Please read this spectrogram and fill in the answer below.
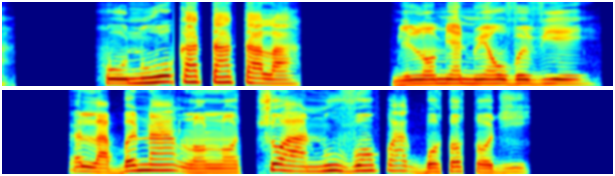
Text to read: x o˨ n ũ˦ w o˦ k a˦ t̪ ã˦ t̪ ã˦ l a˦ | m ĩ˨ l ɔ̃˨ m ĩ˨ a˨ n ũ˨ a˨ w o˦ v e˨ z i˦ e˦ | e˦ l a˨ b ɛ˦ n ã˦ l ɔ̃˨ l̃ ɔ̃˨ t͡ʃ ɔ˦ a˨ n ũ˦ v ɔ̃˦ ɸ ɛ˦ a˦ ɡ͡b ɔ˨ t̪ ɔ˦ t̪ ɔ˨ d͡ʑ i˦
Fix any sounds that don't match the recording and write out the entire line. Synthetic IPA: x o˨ n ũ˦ w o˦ k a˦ t̪ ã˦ t̪ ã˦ l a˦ | m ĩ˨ l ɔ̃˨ m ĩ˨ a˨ n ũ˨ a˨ w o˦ v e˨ v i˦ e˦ | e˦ l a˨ b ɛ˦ n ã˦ l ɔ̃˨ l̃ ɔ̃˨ t͡ʃ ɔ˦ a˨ n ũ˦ v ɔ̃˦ ɸ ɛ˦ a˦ ɡ͡b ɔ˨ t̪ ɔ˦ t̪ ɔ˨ d͡ʑ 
